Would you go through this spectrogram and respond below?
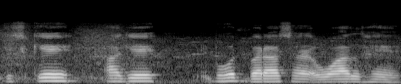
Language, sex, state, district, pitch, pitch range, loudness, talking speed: Hindi, male, Arunachal Pradesh, Lower Dibang Valley, 135 Hz, 125-150 Hz, -16 LUFS, 105 wpm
